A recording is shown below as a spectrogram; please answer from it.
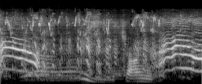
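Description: Spotted hyenas and African wild dogs calling in a fight over a carcass: two drawn-out calls, the first falling in pitch at the start and the second rising then falling near the end, over rapid high-pitched chittering.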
